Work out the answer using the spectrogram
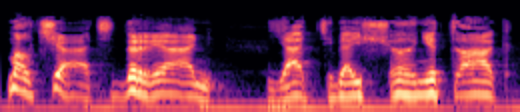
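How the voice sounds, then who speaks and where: A man's voice: medium pitch, sing-song, a little slow, sharp tone, slightly rough, voice pushed up, heavily acted. A man voicing a tipsy, jealous, bullying husband who scolds in sputtering, tearful exclamations for a story. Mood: furious. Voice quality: muffled, tearful, raised voice.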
